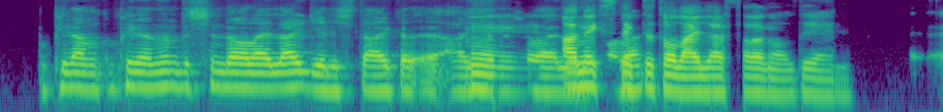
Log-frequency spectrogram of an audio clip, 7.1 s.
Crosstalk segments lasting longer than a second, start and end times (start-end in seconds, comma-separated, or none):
3.5-4.9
